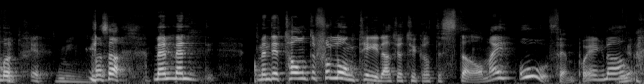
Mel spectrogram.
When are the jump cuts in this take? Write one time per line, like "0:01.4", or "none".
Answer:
0:01.0
0:05.2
